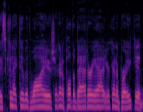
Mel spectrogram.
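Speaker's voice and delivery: put-on, high-pitched screaming. Retelling how girls warned a drunk friend: imitating girls screaming. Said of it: "the girls next to the guy are screaming".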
